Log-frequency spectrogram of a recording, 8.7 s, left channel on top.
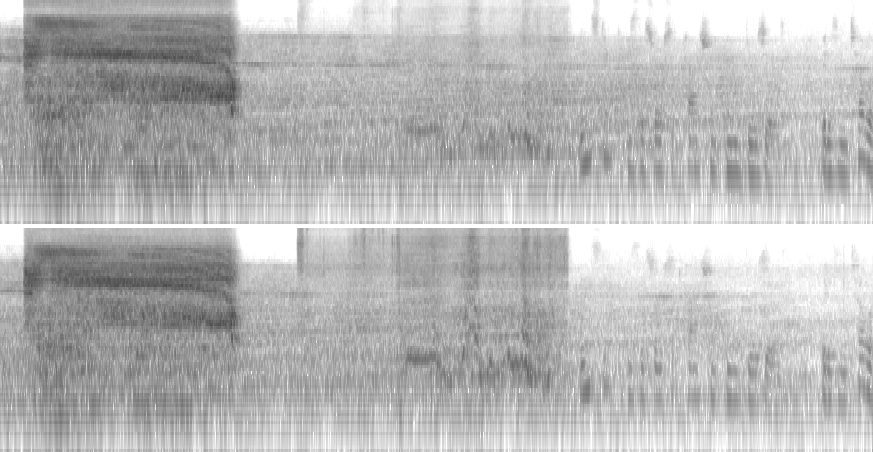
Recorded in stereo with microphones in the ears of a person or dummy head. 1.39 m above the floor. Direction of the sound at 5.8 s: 55° left (ahead or behind).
